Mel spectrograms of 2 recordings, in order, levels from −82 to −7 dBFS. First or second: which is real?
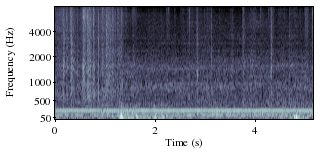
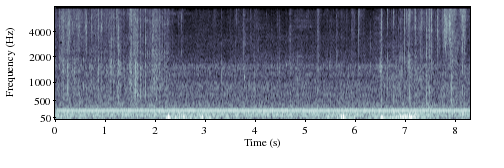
second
